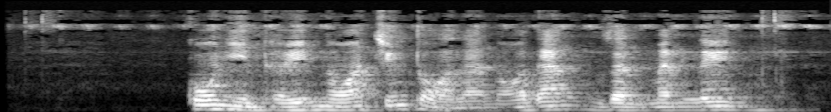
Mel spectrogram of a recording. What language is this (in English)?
Vietnamese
